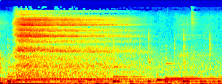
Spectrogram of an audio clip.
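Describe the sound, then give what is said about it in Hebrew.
A long, deep exhale of breathy, rushing air, strongest at the start and slowly fading over a few seconds, with no talking, the out-breath after a deep breath in through the nose down to the belly in a breathing exercise. “כמה שיותר עמוק לבטן, וננשוף החוצה”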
